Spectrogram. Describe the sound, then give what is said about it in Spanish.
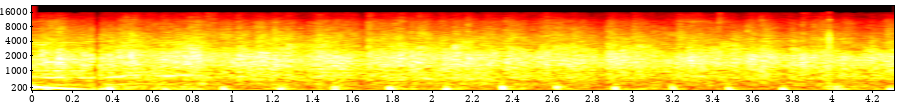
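An audience applauds for the Lord in a steady wash of clapping, with a rhythmic low thump beating roughly every quarter second underneath, like unison clapping or a drum keeping time. “Si usted le va a dar el aplauso al Señor.”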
